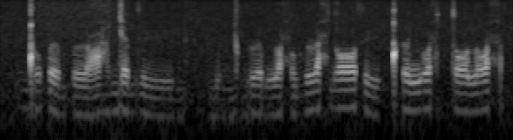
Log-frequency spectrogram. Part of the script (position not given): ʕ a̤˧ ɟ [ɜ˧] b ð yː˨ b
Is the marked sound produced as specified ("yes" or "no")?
no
